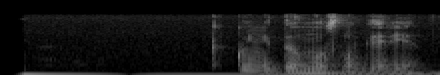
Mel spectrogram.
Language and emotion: Russian, angry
